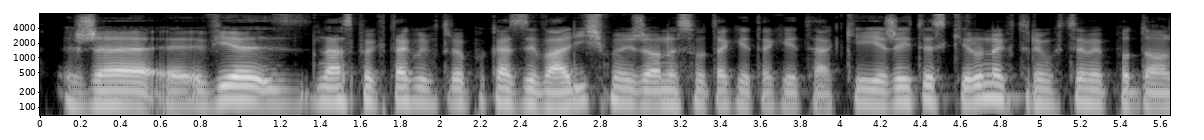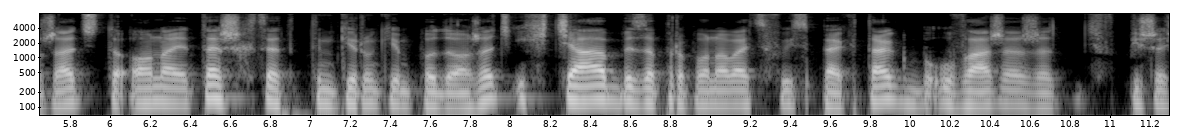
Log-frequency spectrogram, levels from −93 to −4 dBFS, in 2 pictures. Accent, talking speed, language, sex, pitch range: native, 185 wpm, Polish, male, 105-130 Hz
